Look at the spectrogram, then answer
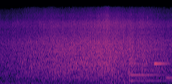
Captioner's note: ocean crashing; gentle piano music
